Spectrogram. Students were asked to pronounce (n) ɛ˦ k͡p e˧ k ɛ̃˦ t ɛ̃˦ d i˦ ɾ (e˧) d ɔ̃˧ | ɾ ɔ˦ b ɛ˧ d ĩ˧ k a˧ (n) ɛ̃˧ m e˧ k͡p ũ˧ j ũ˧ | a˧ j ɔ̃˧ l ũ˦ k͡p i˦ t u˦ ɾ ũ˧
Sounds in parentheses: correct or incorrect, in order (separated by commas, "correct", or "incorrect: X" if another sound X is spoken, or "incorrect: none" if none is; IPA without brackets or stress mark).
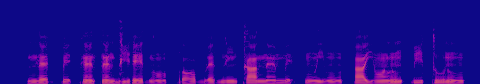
correct, incorrect: e˦, correct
